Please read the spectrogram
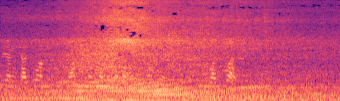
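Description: A motor vehicle passing close by, its engine and road noise swelling to a peak about a second and a half in, then fading away.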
